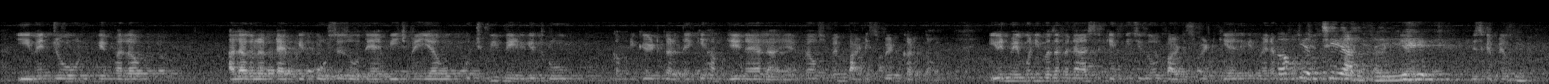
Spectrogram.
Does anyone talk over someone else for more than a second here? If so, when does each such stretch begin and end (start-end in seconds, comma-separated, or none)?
12.8-14.2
